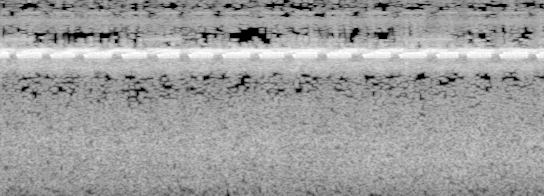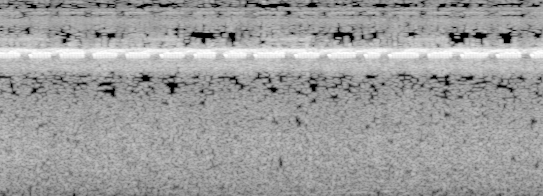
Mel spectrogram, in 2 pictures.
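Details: Continuous insect song from nature scenery. A shrill, high tone is broken into rapid, evenly spaced pulses, roughly two or three per second, without pause. A faint hiss lies underneath and no other animals are heard.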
